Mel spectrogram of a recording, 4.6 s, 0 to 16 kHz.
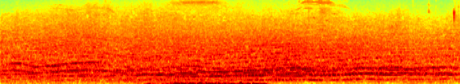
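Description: Engine noise from F1 race cars at the Monaco GP in a racing video game: a steady, dense whine of several cars running close together, swelling slightly in the middle, continuous and loud with no talk.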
